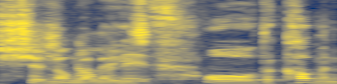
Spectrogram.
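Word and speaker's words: Chaenomeles: try and say well shomali some people say some people say kalies but I've always pronounce it as shomali or the common name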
